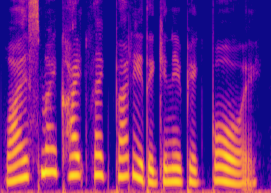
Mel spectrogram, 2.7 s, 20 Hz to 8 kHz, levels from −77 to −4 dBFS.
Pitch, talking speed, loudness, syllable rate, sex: 240 Hz, 220 wpm, -14 LUFS, 4.8 syllables/s, female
